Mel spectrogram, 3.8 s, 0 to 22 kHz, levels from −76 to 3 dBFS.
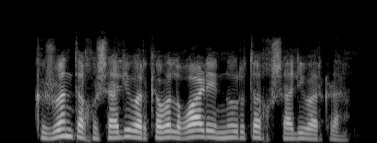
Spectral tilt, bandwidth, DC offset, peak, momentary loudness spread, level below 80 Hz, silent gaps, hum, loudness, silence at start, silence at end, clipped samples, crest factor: -5 dB/octave; 9 kHz; under 0.1%; -6 dBFS; 12 LU; -66 dBFS; none; none; -24 LUFS; 0.35 s; 0.3 s; under 0.1%; 20 dB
